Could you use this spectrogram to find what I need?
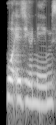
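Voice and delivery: ordinary talk, nothing marked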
